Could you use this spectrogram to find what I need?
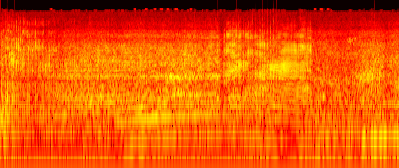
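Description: A small car engine revs hard, rising and falling in pitch as it races close by.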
